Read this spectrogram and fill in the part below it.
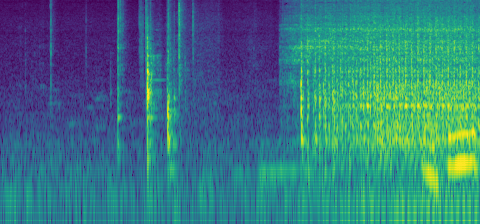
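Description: A sewing machine stitching the hem of an easy maxi skirt starts up after a few sharp clicks and taps, then runs in a loud, steady whir to the end.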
